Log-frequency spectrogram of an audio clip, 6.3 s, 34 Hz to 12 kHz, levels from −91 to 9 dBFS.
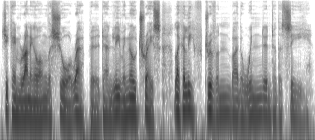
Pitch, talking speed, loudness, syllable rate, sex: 90 Hz, 200 wpm, -20 LUFS, 5.0 syllables/s, male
